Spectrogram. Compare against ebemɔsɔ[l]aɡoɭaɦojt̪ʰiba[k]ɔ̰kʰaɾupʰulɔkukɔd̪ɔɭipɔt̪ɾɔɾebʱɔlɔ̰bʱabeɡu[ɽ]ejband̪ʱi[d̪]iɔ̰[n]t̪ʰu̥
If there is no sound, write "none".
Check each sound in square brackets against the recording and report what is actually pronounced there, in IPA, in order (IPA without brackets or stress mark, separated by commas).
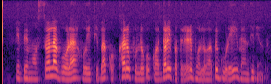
l, k, ɽ, d̪, n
